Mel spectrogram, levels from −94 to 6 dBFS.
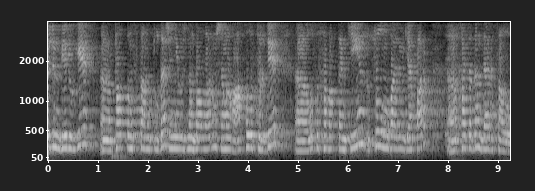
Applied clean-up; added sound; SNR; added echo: none; none; none; reverberation time 0.7 s.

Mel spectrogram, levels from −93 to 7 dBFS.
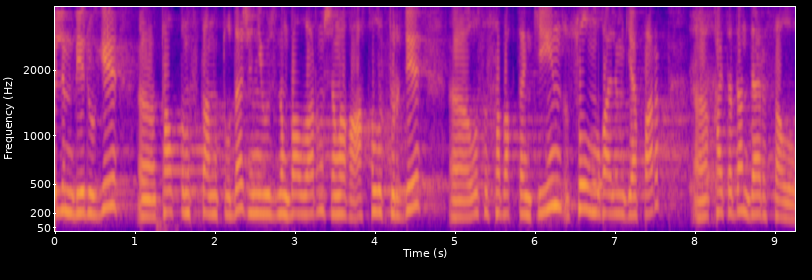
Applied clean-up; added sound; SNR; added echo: none; none; none; none.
